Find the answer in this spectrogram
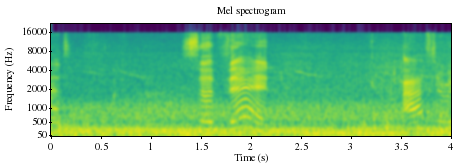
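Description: A steady low mechanical hum, like a motor or engine running, with wind rustling on the microphone. A brief voice sound comes about two seconds in.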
